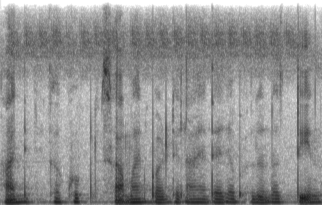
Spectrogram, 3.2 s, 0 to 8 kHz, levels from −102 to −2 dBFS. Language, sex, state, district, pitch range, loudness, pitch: Marathi, male, Maharashtra, Solapur, 120-130 Hz, -21 LUFS, 125 Hz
